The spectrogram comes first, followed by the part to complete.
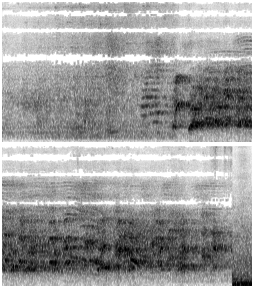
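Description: A large pack of dogs barking together in a crowded room. It builds from faint to loud, swelling sharply about three and a half seconds in.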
